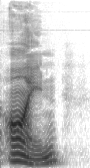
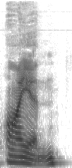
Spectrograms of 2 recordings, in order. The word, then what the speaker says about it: Ayn: And so Ayn Rand, which is pronounced either Ayn, which works, Ayn, the German for one, or iron.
